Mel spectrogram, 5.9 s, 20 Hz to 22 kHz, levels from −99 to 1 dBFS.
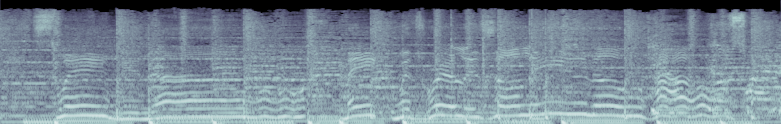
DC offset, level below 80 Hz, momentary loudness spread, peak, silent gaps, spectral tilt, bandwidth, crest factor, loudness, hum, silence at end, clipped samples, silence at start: under 0.1%; -24 dBFS; 2 LU; 0 dBFS; none; -4 dB/octave; 16.5 kHz; 14 dB; -14 LUFS; none; 0 s; under 0.1%; 0 s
